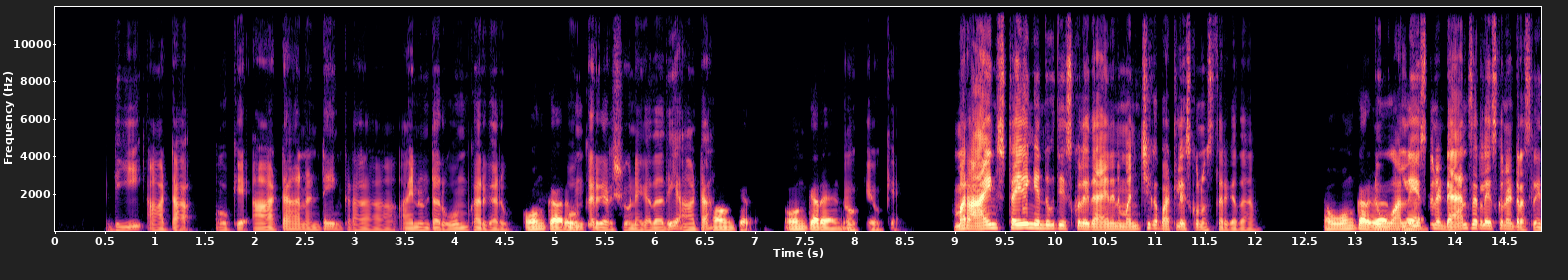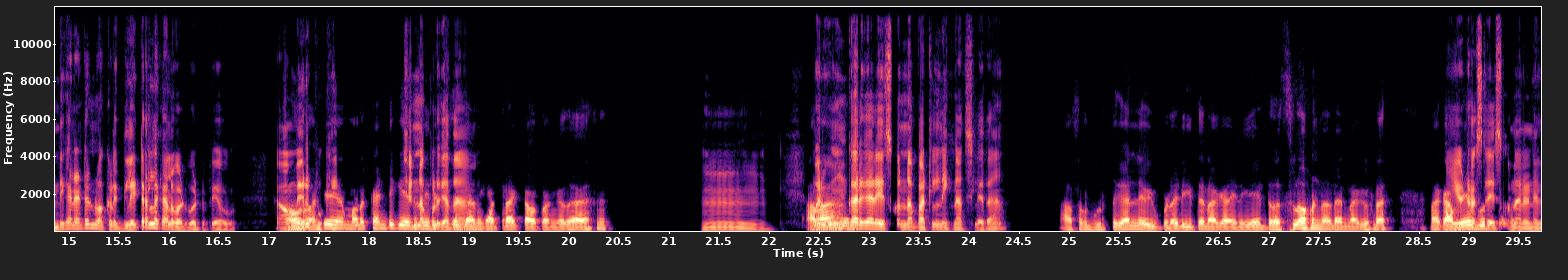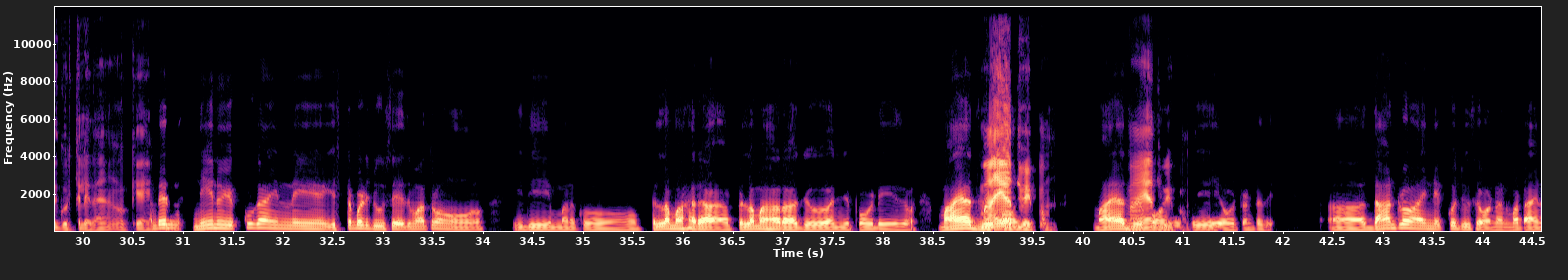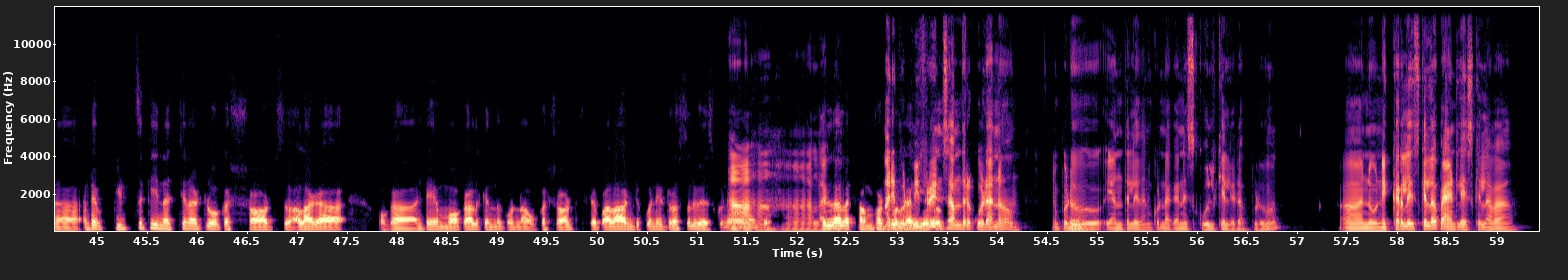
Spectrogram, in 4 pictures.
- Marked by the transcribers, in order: in English: "స్టైలింగ్"; chuckle; in English: "డ్రెస్‌లో"; chuckle; in English: "డ్రెస్‌లో"; in English: "కిడ్స్‌కి"; in English: "షార్ట్స్"; in English: "షార్ట్స్ టైప్"; in English: "కంఫర్టబుల్‌గా"; in English: "ఫ్రెండ్స్"
- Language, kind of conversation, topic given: Telugu, podcast, సినిమాలు, టీవీ కార్యక్రమాలు ప్రజల ఫ్యాషన్‌పై ఎంతవరకు ప్రభావం చూపుతున్నాయి?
